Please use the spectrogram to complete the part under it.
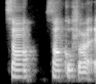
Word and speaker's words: Sankofa: Sankofa, S-A-N-K-O-F-A.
